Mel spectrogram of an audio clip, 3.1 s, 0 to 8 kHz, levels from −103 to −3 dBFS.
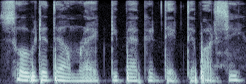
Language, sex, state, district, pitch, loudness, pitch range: Bengali, male, West Bengal, Cooch Behar, 135 Hz, -19 LUFS, 125-140 Hz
